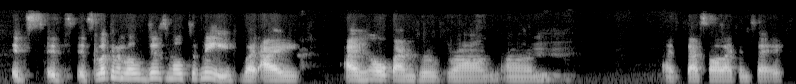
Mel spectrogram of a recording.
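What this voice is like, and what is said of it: Sad, subdued voice. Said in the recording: “It's just sad. And you can hear it in my voice.”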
